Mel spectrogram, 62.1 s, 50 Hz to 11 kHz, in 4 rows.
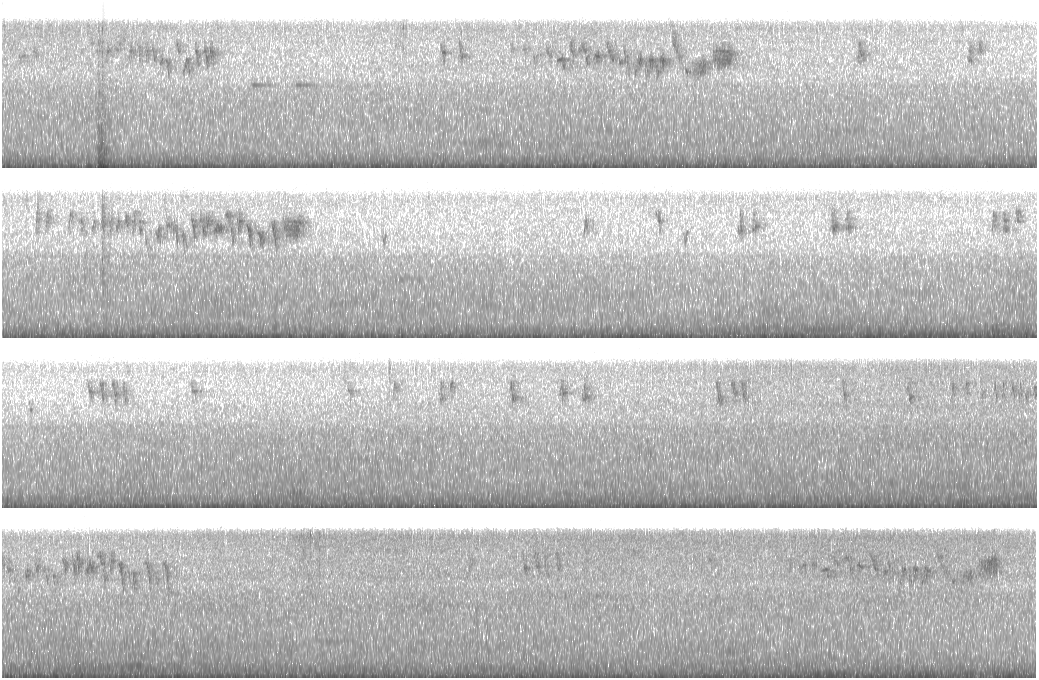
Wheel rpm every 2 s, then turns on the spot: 0, 0, 0, 0, 0, 0, 0, 0, 0, 0, 0, 0, 0, 0, 0, 0, 0, 0, 0, 0, 0, 0, 0, 0, 0, 0, 0, 0, 0, 0, 0.
none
